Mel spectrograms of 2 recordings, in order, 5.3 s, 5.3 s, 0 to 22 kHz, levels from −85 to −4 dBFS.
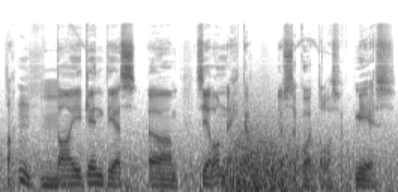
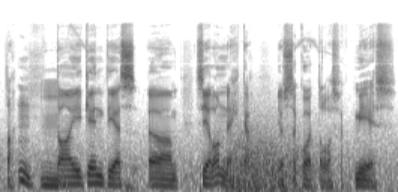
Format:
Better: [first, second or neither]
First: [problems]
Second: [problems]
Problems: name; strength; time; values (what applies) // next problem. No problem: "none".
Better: second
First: wind noise on the microphone; heavy; 4 dB below the speech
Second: wind noise on the microphone; occasional gusts; 10 dB below the speech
